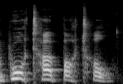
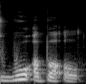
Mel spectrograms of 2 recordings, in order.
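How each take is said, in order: First: It is said in the speaker's own accent. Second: It is said in a stereotyped regional English accent.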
